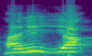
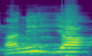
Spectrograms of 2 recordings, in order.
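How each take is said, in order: First: A doubled y sound replaces the glottal stop. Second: A doubled y sound replaces the glottal stop.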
